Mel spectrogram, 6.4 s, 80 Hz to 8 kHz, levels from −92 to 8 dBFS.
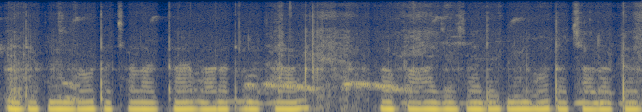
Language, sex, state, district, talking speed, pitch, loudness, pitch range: Hindi, male, Bihar, Bhagalpur, 170 wpm, 130 Hz, -15 LUFS, 130-135 Hz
